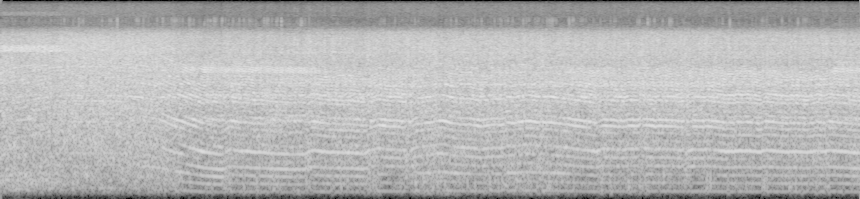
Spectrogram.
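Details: Yamaha two-stroke motorcycle whose throttle won't rev out: revs rise then waver and drop instead of clearing; mechanic traces it to weak ignition rather than carburetor, blackened plug, spark plug replaced.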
